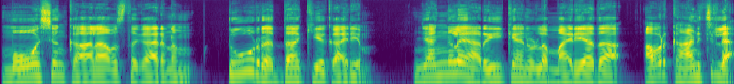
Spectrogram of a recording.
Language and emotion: Malayalam, angry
